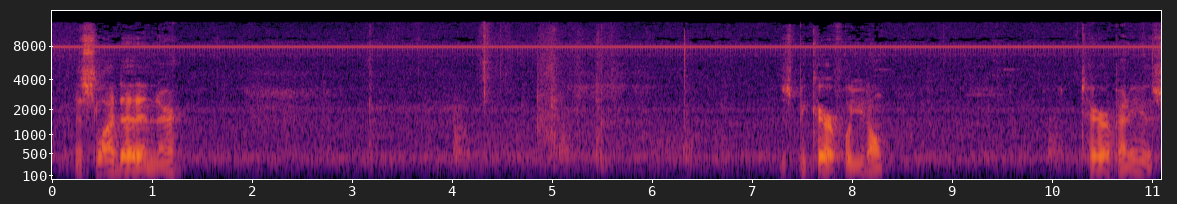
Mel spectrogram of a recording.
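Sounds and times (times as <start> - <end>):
steady low hiss: 0.0 - 11.0
thin high whine: 0.0 - 11.0.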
